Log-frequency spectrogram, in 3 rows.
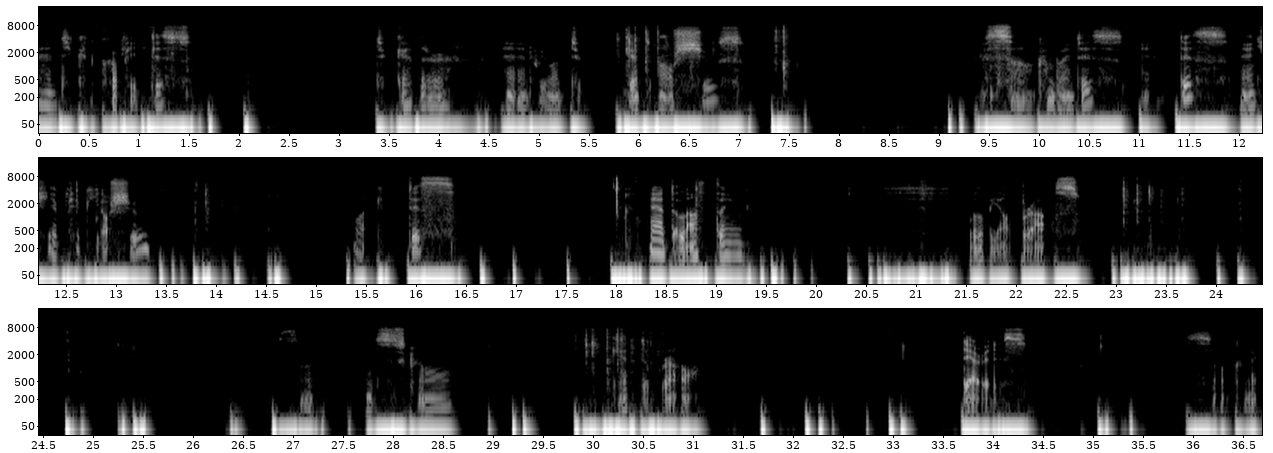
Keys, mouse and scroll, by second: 0.8 ctrl+c, 1.0 click, 1.1 ctrl+v, 1.7-4.0 drag, 5.7-6.7 typing, 7.3 Return, 8.2-13.0 drag, 12.3-14.0 typing, 15.5 click, 18.8 ctrl+v, 19.4 click, 21.4 click, 23.2-24.2 typing, 25.6 typing, 26.4 scroll down 1, 27.1 scroll down 1, 28.9-31.0 drag, 29.9-30.6 typing, 31.8-35.3 drag, 36.0-36.6 drag.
